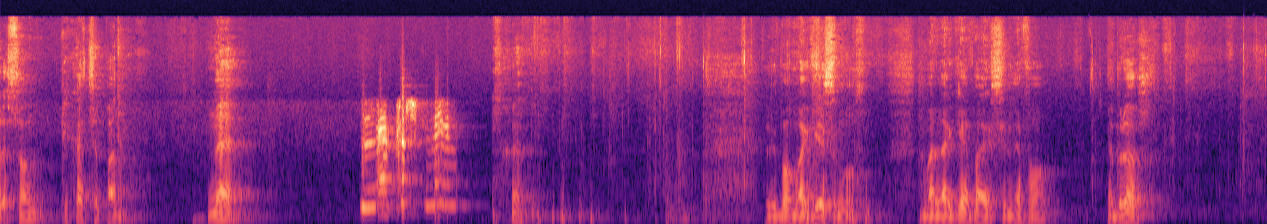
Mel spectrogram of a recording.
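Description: An elderly man talks with animation into a microphone, in bursts and pauses.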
